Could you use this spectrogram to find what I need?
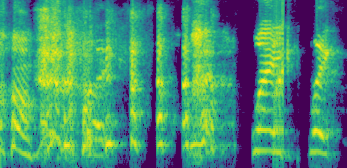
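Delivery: laughing through the words. Real, not acted. Host laughing at her own cheesy line. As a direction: giggle as you restart the thought.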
